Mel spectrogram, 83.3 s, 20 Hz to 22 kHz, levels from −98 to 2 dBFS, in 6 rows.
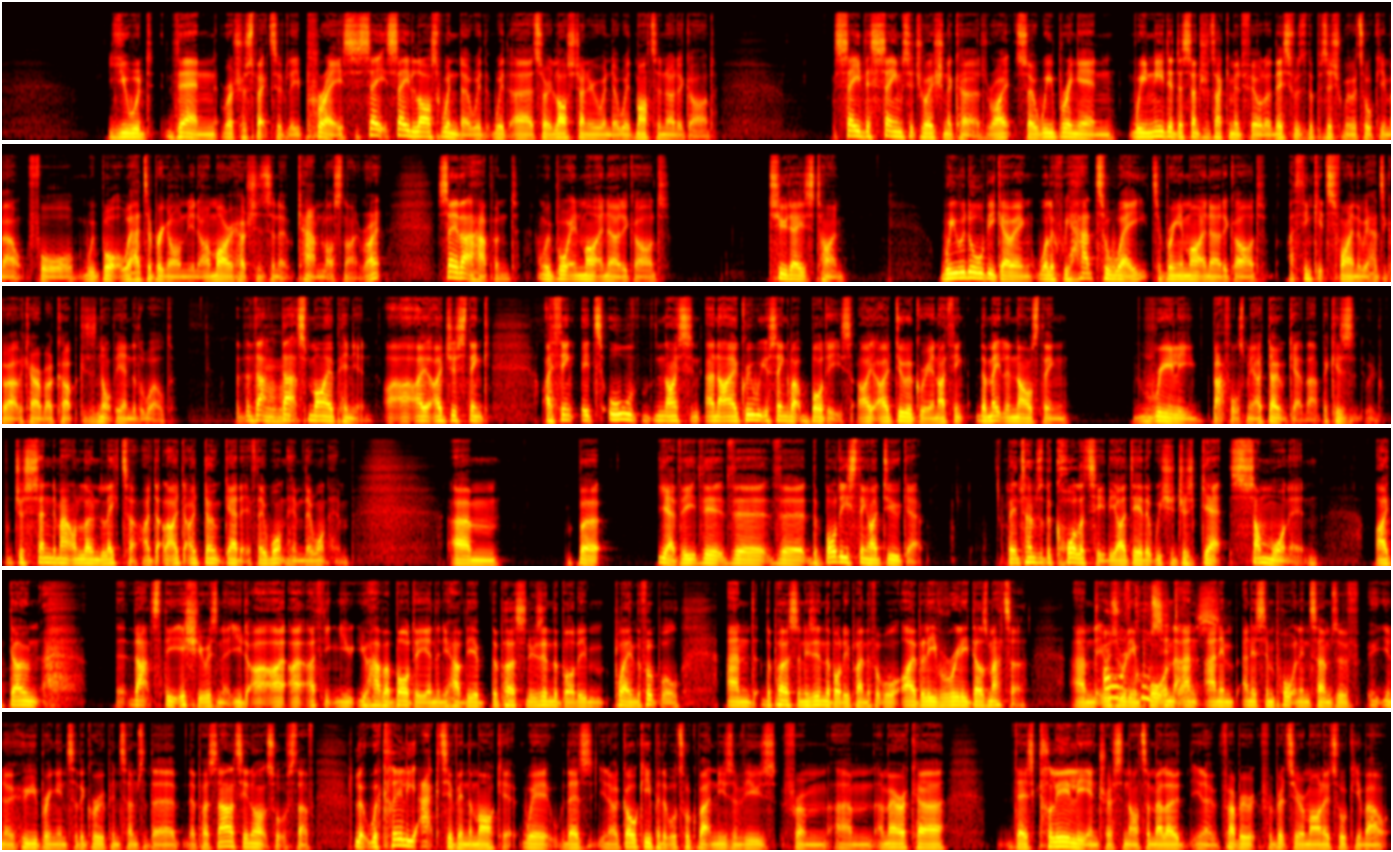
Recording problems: none

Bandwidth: 15.5 kHz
